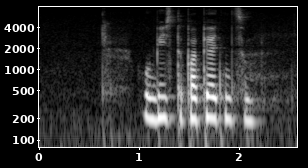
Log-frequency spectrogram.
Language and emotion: Russian, neutral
